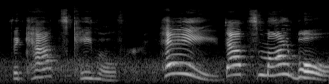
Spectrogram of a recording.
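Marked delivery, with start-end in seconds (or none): 1.6-3.3 high, loud, drawn-out shout. A tabby cat sees a dog feeding a kitten from its bowl, shouting. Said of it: "shouted the tabby cat".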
